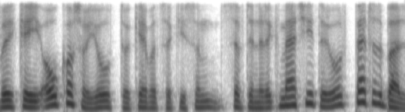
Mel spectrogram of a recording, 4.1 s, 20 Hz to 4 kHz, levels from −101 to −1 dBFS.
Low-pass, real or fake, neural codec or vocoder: 3.6 kHz; fake; codec, 16 kHz, 0.2 kbps, FocalCodec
